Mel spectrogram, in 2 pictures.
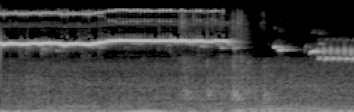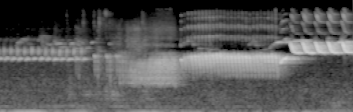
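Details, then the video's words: Canary training song: a long thin high whistle, a quiet gap with faint background hiss, then buzzy rolling trills and sharp repeated chirps building louder at the end. "Most powerful song for training Canary"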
